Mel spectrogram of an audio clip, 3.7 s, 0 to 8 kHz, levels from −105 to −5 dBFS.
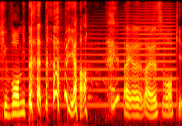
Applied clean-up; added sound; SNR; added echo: none; Trumpet; 20 dB; none.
